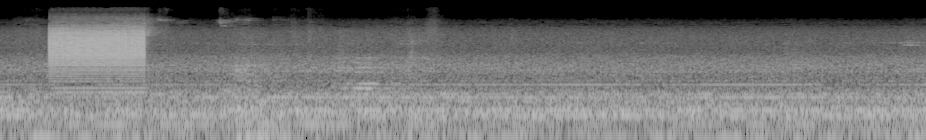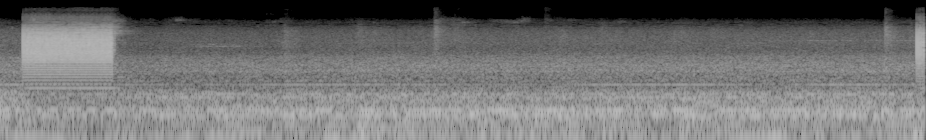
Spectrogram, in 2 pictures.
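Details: Repetitive peripheral magnetic stimulation (rPMS) machine in dynamic mode, applied along the nerve course in a diabetic neuropathy patient at a physiotherapy clinic to reduce neuropathic pain: two loud buzzing bursts about a second long, nine seconds apart, over a steady low hum.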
